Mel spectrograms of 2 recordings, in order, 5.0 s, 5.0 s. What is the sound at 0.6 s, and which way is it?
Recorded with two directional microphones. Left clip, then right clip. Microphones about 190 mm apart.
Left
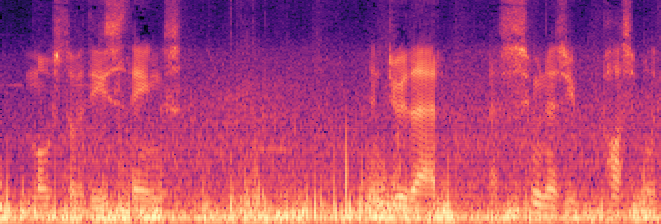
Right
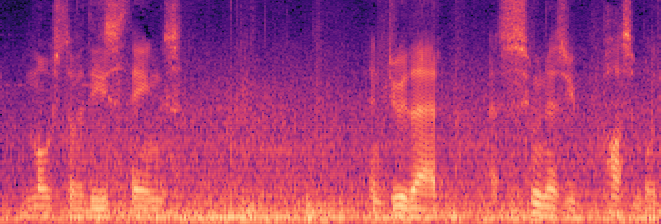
Speech, 15° right (ahead or behind).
